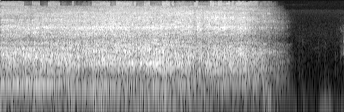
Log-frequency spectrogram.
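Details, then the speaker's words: Older analogue model railway locomotive on a floor test track at full speed: loud, rough high whirring with fast, fairly regular pulsing, worst on one corner; runs but noisily, cause unclear. "So she does run, but she's making a bit of a noise. She doesn't like that corner back there."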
